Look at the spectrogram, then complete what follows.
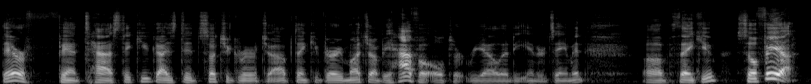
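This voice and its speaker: A man hosting a casual panel chat, talking in an excitable, animated way. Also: deep voice, moderate pace. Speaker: podcast host and convention promoter.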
